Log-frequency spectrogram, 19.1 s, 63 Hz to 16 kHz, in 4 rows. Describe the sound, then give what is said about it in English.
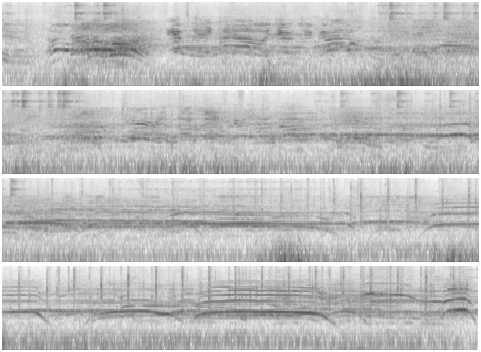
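About a hundred veterans and supporters chant as they march with flags and banners behind street sweepers at a protest. Many voices chant continuously, rising and falling, and the crowd noise stays dense throughout. “It was about 100 veterans and their supporters marching behind the street sweepers. But with all their flags, banners, and chanting, it seemed much larger.”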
